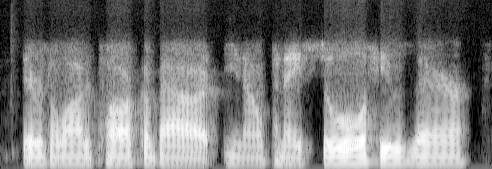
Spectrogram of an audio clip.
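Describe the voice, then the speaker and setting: A man talks at a medium pitch in a normal speaking voice. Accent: American. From New York. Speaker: sports podcast guest, football writer. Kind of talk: casual chat.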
